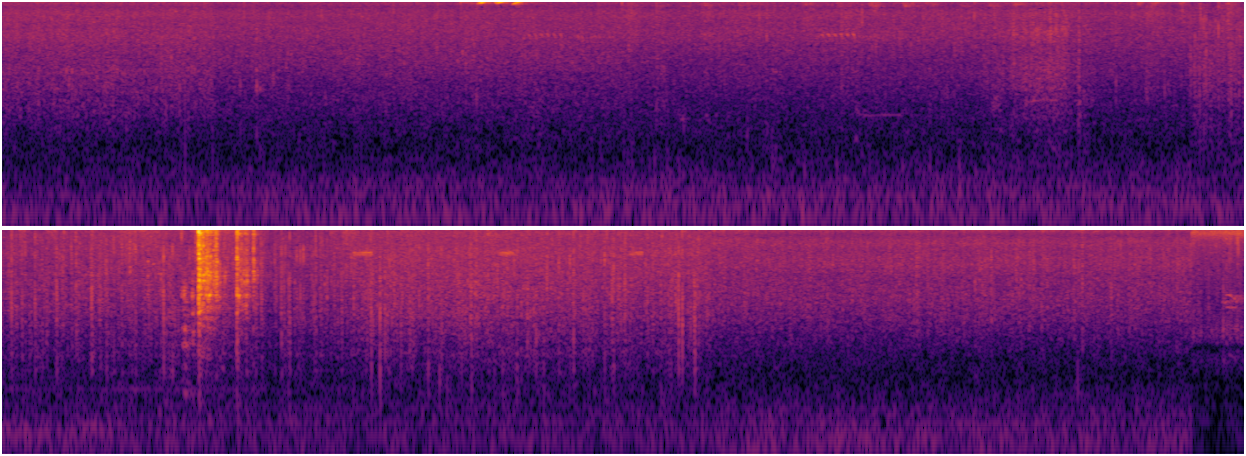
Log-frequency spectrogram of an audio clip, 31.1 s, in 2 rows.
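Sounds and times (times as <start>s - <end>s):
steady rain falling: 0.0s - 31.0s
plastic crackling rustle: 10.8s - 25.0s.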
